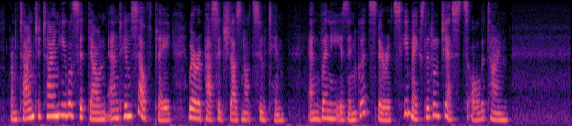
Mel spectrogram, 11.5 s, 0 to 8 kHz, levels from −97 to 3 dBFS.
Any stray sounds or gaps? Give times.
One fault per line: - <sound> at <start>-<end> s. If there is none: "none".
none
